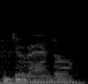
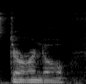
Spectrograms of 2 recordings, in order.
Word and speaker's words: Durandal: is, like, Randall, but I think it's supposed to be, like, a U instead of an A, so that's why it's Durandal. Yeah.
